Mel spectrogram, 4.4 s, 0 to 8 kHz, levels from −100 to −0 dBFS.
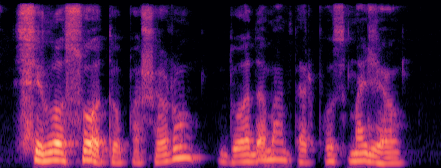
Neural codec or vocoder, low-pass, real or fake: vocoder, 44.1 kHz, 128 mel bands, Pupu-Vocoder; 7.2 kHz; fake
